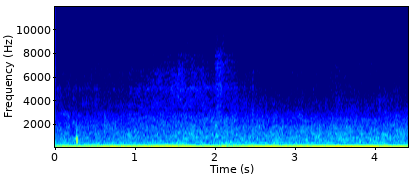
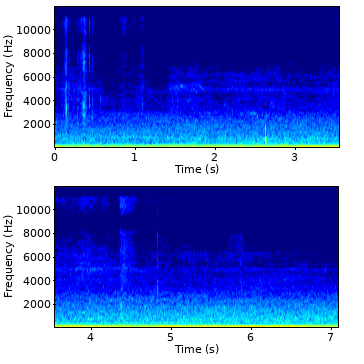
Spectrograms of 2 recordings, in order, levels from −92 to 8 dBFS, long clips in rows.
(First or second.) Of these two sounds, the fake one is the first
